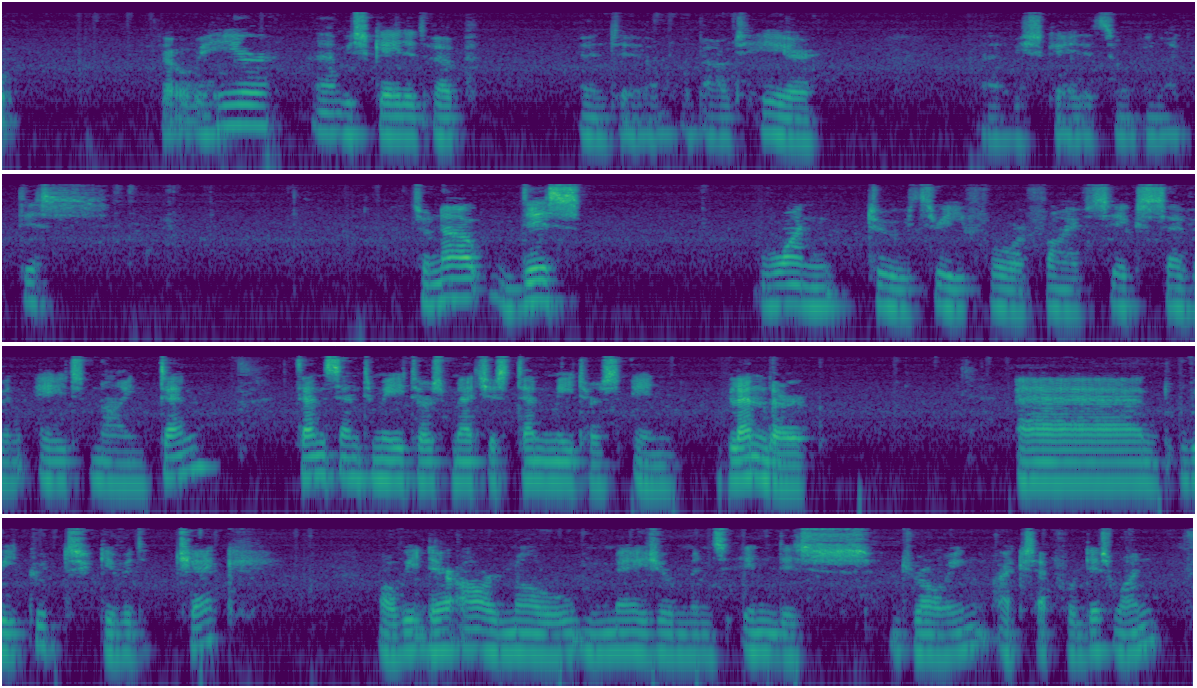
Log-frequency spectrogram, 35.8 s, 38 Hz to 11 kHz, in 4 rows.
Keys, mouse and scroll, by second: 0.0-0.4 scroll down 3, 0.7 shift+middle drag, 2.0 s, 4.9 click, 5.4-6.2 scroll up 7, 6.7 scroll up 2, 7.2 s, 9.8 click, 10.1-10.6 scroll down 5, 11.1 scroll down 3, 22.1 scroll down 1, 24.6-25.3 shift+middle drag, 26.7-27.1 shift+middle drag, 27.4-27.8 scroll down 3, 28.5-29.1 shift+middle drag, 29.9 scroll up 3, 31.2-31.6 shift+middle drag, 32.2 shift+middle drag, 32.9 shift+middle drag, 34.0-34.5 scroll up 4, 34.7-35.2 middle drag.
